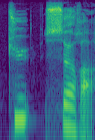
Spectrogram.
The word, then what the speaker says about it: seras: Alright, then tu seras, final S not pronounced, tu seras, il sera,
